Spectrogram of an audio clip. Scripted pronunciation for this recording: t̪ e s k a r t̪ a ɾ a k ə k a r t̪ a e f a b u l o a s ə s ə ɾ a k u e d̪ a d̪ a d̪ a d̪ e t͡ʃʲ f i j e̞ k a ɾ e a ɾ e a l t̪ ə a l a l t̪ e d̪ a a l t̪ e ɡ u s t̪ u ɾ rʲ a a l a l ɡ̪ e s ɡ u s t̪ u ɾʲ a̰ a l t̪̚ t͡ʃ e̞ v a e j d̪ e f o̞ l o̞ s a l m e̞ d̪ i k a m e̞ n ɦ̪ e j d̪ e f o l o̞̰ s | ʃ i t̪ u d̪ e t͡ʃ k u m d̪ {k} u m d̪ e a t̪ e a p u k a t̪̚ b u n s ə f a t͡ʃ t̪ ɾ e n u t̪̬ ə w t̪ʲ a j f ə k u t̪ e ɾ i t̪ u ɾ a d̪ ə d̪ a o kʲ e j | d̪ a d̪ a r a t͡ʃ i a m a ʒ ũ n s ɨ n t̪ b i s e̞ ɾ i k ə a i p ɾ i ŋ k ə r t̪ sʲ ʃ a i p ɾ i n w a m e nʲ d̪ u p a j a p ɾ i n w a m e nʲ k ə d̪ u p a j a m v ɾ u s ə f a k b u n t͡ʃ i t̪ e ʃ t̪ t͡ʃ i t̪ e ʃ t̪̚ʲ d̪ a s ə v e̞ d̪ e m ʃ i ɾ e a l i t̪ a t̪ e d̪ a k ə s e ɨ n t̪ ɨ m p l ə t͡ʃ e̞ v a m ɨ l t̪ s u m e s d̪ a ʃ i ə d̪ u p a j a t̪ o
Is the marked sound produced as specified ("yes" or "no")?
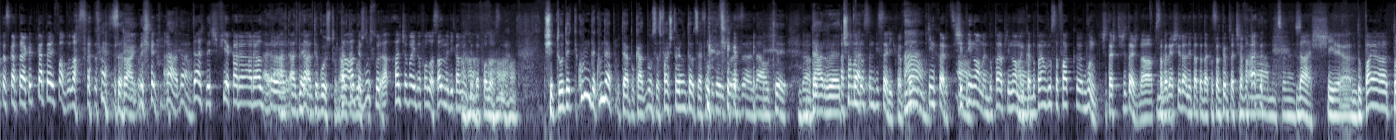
yes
